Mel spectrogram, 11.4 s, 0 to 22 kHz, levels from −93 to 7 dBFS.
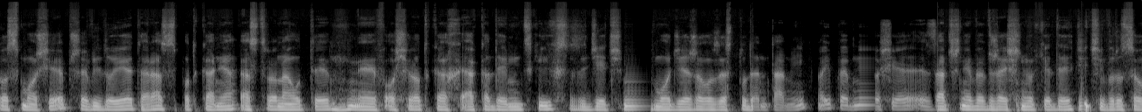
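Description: The recording is a stretch of network-transmitted audio with several transmission faults. At 2.33 to 2.39 s and again at 10.82 to 10.87 s there is short concealed packet loss: about 40 ms of audio failed to arrive each time, and the receiver bridged the hole by extending the preceding sound for 40 ms and 34 ms respectively before crossfading back to the real signal. The result is a brief smear or wobble, and whatever occupied those few hundredths of a second is gone. From 6.27 to 6.54 s the audio is replaced by a synthesized continuation roughly 240 ms long, a held buzz or hiss that decays without ever reaching silence, after which the signal resumes with that span missing. The likely cause is a long network dropout in which the concealment ran for the whole gap rather than handing over to silence. Between 7.54 and 9.38 s the character of the sound changes abruptly with no gap at the switch: everything above 10.5 kHz disappears, the level falls by about 10 dB, and a new background noise appears roughly 45 dB under the signal, giving a duller, boxier tone until the original quality returns at 9.38 s. 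This is most consistent with the input switched to a poorer device, a narrower-band microphone or headset path, for that interval. Inside that section, at 8.62 to 8.77 s, a burst of packet loss removes about 140 ms. The decoder fills it by stretching the last sound and fading it down, heard as a short dying buzz or hiss, then jumps ahead to later audio without any silent gap.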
